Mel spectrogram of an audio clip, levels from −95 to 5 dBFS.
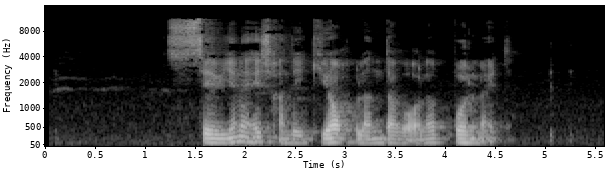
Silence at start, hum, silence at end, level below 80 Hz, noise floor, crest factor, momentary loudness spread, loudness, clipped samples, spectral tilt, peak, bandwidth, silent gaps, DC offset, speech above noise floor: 1.25 s; none; 1.05 s; -54 dBFS; -67 dBFS; 22 dB; 10 LU; -26 LUFS; under 0.1%; -5 dB/octave; -4 dBFS; 12 kHz; none; under 0.1%; 41 dB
